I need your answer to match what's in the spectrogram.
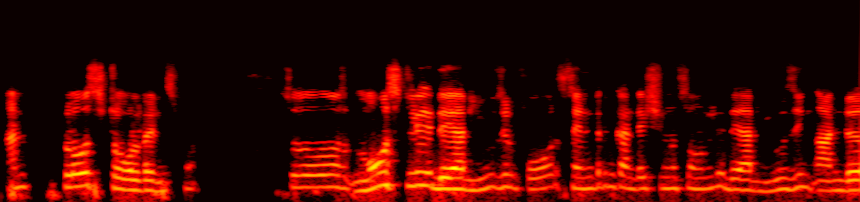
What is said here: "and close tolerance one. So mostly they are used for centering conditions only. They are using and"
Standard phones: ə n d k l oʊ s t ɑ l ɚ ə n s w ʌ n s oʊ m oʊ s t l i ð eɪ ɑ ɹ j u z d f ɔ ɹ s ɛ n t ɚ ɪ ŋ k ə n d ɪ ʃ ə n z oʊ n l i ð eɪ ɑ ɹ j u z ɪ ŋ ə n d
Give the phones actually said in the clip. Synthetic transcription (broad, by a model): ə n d k l oʊ s t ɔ l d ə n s s oʊ m oʊ s t l i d eɪ ɑ ɹ j u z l f ɔ ɹ s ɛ n t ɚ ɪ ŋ k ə n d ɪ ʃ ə n s oʊ n l i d eɪ ɑ ɹ j u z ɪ ŋ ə n d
